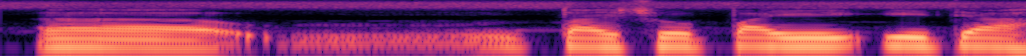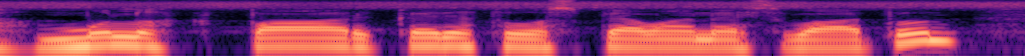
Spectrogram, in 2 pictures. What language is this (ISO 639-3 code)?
kas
